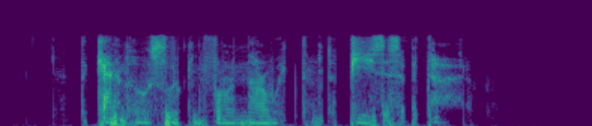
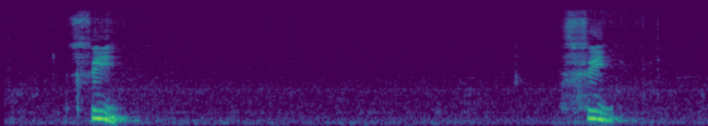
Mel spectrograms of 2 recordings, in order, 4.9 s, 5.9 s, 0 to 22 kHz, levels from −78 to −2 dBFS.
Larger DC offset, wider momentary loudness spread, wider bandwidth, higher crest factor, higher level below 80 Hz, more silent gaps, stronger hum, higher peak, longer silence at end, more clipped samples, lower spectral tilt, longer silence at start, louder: neither; second, 17 LU vs 20 LU; second, 7.4 kHz vs 16 kHz; first, 30 dB vs 22 dB; first, -46 dBFS vs -70 dBFS; neither; neither; first, -4 dBFS vs -10 dBFS; first, 1.1 s vs 0.7 s; neither; second, -3 dB/octave vs -5 dB/octave; about the same, 0.65 s vs 0.6 s; about the same, -29 LUFS vs -27 LUFS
